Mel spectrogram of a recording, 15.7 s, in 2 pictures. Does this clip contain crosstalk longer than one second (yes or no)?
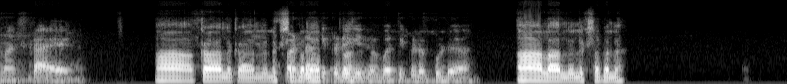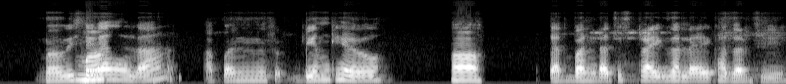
yes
